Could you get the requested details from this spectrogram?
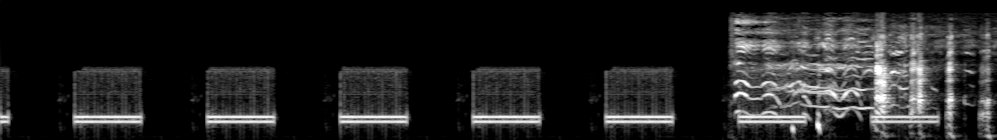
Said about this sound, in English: So it looks like we got a busy signal as our next caller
